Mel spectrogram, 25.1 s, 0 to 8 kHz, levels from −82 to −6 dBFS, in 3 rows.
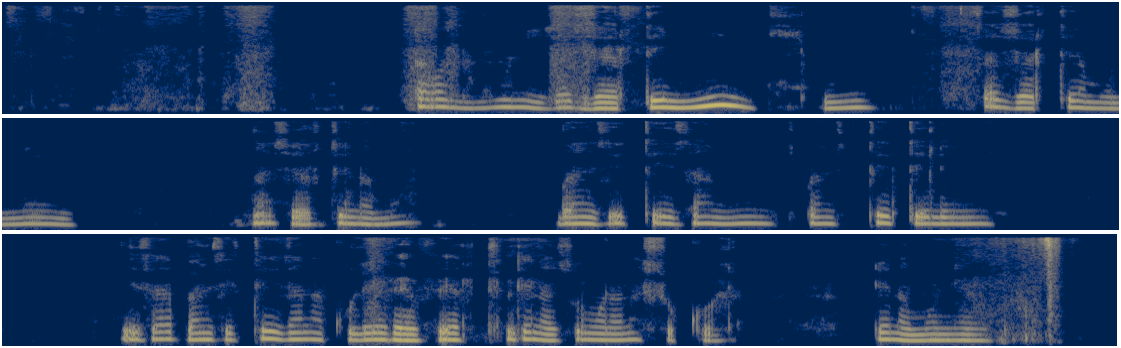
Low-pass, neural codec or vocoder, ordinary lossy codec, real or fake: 7.2 kHz; none; MP3, 64 kbps; real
